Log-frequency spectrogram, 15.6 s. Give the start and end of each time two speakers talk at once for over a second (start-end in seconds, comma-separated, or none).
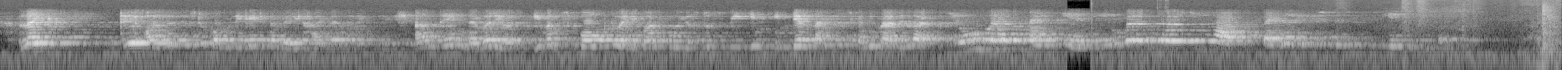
none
